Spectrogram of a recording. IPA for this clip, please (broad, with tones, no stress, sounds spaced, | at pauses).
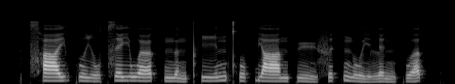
t͡sʰ aː˨˧ j kʷ iː˨˩ w t͡s e˧ j w œː˨˥ k̚ n̪ ɵ˨˩ n pʰ iː˨˥ n kʷʰ ɐ˨˥ p̚ j aː˨ n p yː˨˩ f ɪ˨˥ k̚ n̪ uː˨˩ j l ɪ˨˩ ŋ kʷ ɐ˨˥ t̚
